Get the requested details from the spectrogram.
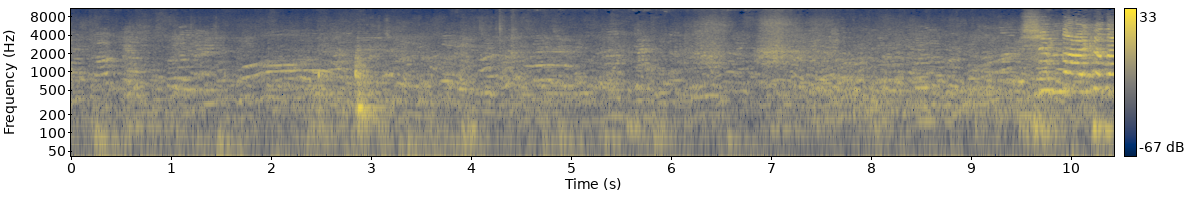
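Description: Children speak quietly on a stage.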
